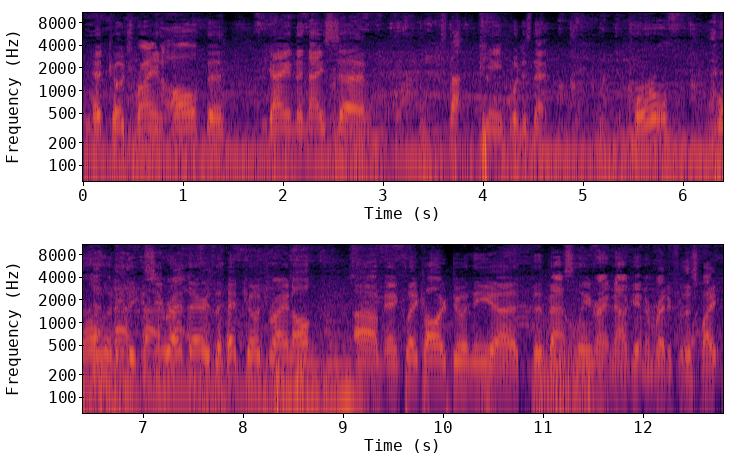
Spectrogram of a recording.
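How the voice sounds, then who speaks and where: A man's voice: a little high, fairly even intonation, normal speed. A man giving conversational, enthusiastic live commentary as a fight commentator. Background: music.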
